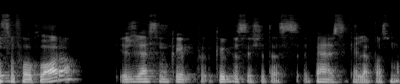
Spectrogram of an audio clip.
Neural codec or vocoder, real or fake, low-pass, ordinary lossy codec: codec, 44.1 kHz, 7.8 kbps, Pupu-Codec; fake; 10.8 kHz; MP3, 48 kbps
